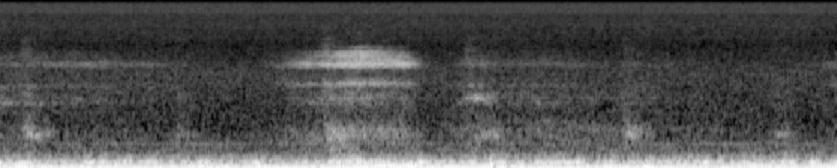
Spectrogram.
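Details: Female dog dozing in her bed at bedtime gives a single hissing, nasal snore lasting under a second, then quiet breathing over a steady low hum.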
